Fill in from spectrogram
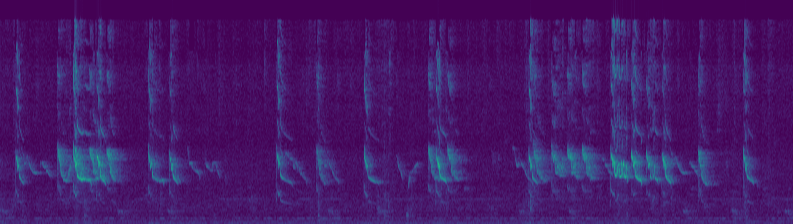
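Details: Buxtoni white-eye, a lively male singing a lure song meant to set other birds singing. It delivers bursts of very high, twittering, sliding notes packed into rapid phrases with short pauses. A low steady electrical hum runs underneath.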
